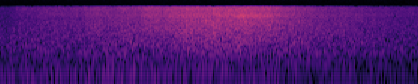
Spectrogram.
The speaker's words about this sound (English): There's no breeze, only the sound of the surf, but nobody listens to the surf.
